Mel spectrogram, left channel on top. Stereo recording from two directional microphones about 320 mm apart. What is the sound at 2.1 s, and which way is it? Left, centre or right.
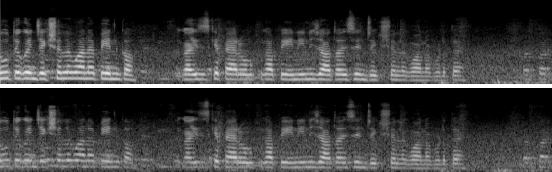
A woman's voice, centre.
